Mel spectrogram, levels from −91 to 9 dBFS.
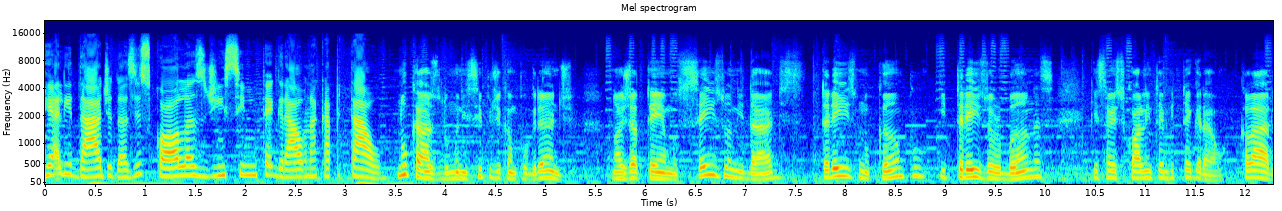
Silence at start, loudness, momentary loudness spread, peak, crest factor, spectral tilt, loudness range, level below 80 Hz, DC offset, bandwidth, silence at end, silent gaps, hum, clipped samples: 0 s; -25 LUFS; 10 LU; -6 dBFS; 20 dB; -5 dB/octave; 3 LU; -54 dBFS; under 0.1%; 16 kHz; 0 s; none; none; under 0.1%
